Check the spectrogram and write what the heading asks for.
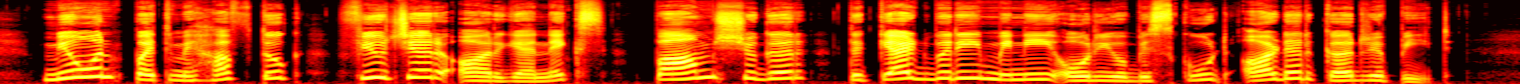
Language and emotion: Kashmiri, neutral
